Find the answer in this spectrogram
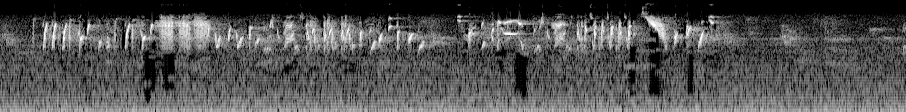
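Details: European goldfinch from Algeria pouring out a long, continuous song of rapid, high, jingling twitters and buzzy trills lasting several seconds before falling silent; no other sounds.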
